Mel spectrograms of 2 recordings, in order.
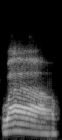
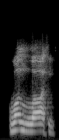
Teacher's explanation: in english you when you say wow you don't raise the back of the tongue whereas in arabic you raise the back of the tongue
